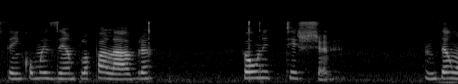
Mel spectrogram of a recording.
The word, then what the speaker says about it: phonetician: Então, ó, aqui a gente tem o apóstrofo invertido no começo. Isso indica que essa sílaba aqui é a secondary, não é mais fraca e também não é mais forte. E a mais forte tá aqui, ó, é o T. Então fica phonetician. Phonetician.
